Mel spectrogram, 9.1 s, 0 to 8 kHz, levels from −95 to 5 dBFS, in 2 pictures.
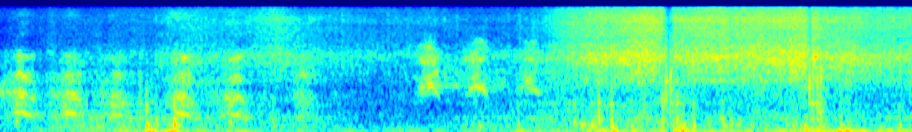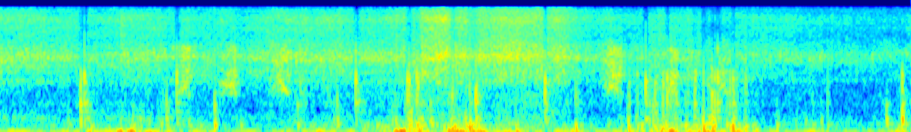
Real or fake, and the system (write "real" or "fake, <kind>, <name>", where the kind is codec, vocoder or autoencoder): fake, codec, DAC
